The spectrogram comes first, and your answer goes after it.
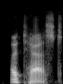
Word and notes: attest: American English

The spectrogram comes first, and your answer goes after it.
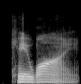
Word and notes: KY: American English

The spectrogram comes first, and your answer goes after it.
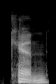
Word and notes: ken: American English

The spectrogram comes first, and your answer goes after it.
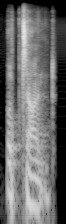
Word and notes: obtund: Indian

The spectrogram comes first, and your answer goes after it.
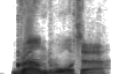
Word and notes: groundwater: British English

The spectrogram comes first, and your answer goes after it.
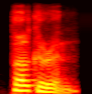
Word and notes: percheron: Indian

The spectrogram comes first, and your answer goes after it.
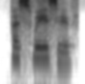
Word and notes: Persuasive: Indian

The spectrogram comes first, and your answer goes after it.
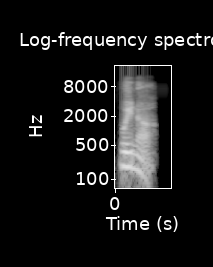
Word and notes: weaner: Indian

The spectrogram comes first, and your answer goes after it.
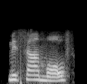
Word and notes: mesomorph: Indian

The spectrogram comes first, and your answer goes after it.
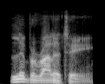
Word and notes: liberality: British English

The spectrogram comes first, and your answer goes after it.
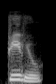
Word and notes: preview: Indian

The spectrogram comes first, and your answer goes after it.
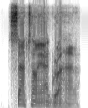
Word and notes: satyagraha: British English

